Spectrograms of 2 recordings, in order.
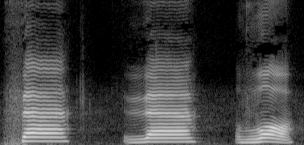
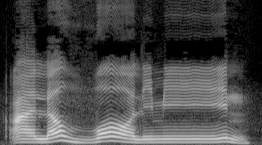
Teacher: Jadi 3 huruf tersebut kena keluarkan hujung lidah.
